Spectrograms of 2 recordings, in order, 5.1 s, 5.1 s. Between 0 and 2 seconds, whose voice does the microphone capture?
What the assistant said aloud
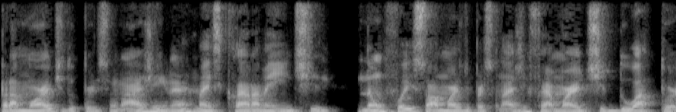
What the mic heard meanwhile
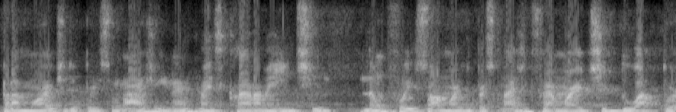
echo only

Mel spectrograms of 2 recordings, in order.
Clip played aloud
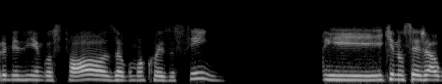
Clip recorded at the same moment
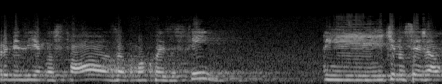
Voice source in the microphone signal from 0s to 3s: echo only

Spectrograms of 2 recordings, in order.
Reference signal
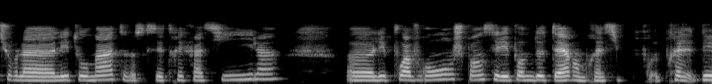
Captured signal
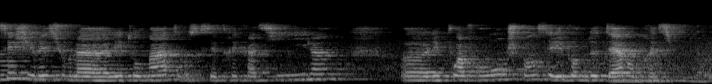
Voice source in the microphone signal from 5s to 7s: both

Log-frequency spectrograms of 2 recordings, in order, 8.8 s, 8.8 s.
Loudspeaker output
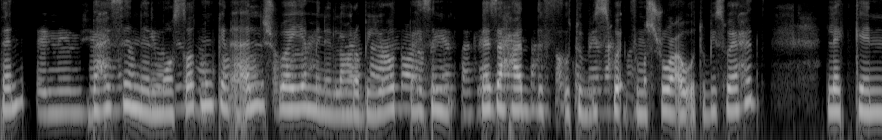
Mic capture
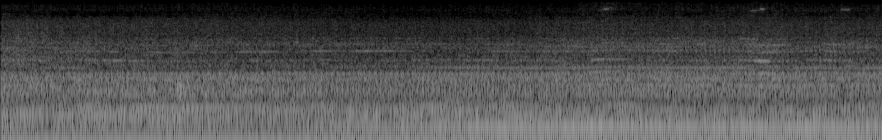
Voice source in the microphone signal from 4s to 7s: neither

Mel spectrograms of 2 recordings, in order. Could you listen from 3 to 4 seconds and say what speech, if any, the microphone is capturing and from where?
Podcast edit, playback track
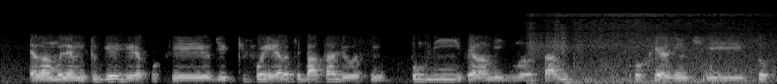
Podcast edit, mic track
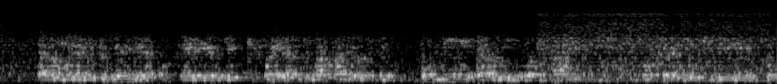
echo only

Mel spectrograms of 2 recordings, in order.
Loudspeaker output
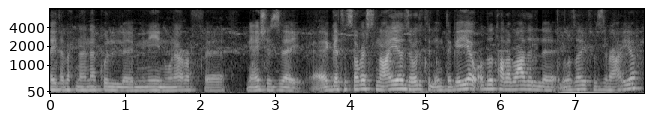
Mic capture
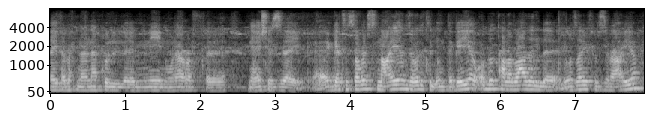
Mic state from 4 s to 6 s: echo only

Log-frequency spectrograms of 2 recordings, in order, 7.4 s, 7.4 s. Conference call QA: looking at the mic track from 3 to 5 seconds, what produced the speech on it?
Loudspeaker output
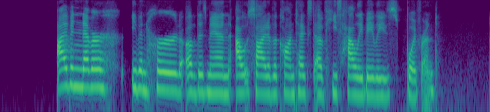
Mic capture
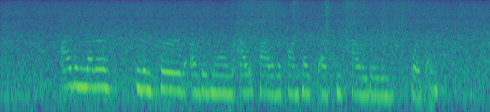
echo only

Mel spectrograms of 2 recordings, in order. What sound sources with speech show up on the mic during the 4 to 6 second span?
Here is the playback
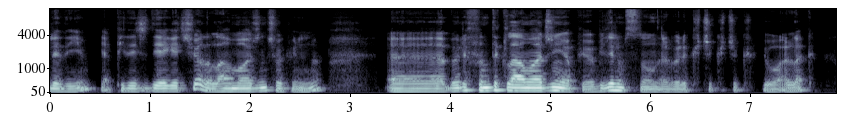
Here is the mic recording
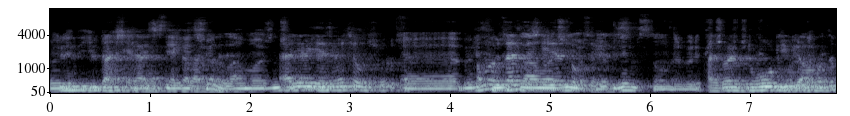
both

